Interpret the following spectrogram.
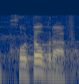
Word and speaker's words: photograph: पहला पोएम है अ फोटोग्राफ। Pronunciation ध्यान देना, लोग आमतौर पे फोटोग्राफ कहते हैं जबकि वहाँ स्ट्रेस नहीं है, अ फोटोग्राफ इस पे स्ट्रेस है।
